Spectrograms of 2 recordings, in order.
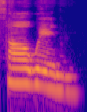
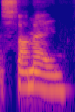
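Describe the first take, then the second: First: The middle consonant is a W sound. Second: The middle consonant is an M sound. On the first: The speaker calls it right. "but it's Sarwin" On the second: The speaker calls it wrong. "I usually pronounce it Samain or something like that because it looks like Samain"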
